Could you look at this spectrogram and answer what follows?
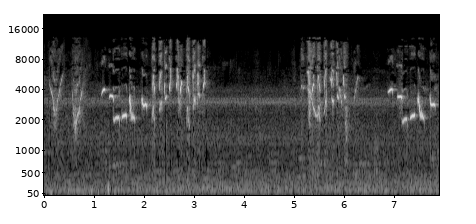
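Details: Oriental magpie-robin (kacer) training song for caged birds in the dense 'tembakan rapat' style: rapid, sharp chattering notes fired in tight bursts, with swooping whistles between them and a pause mid-way, over a constant thin high tone.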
